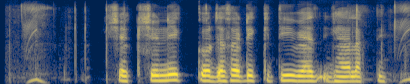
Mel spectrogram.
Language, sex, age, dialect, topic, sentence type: Marathi, male, 18-24, Varhadi, banking, statement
